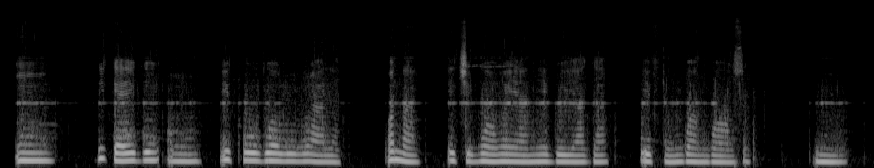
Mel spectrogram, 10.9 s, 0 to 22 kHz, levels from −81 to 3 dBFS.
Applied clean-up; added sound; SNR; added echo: neural mask model RNNoise.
